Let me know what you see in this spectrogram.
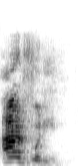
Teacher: A sílaba tônica da palavra árvore é ar. Veja, contando de fora para dentro, re é a última, vo é a penúltima, ar é a antepenúltima, acentuada graficamente, palavra proparoxítona.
